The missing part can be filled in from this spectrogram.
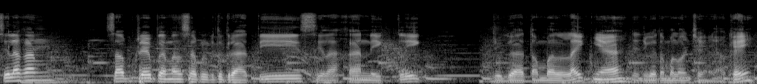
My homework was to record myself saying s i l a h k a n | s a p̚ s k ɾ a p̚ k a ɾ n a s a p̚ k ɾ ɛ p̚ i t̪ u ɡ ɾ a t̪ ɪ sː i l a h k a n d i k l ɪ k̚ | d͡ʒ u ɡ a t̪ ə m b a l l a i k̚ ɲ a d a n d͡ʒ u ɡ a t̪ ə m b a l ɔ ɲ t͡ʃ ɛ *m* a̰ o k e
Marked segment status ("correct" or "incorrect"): incorrect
